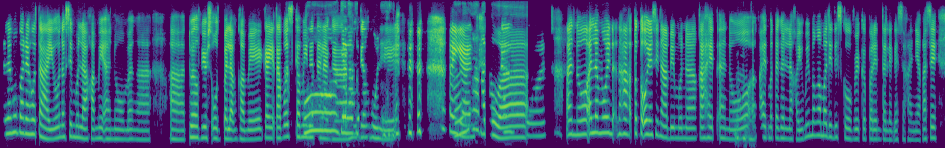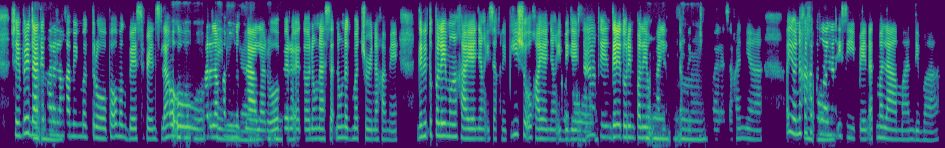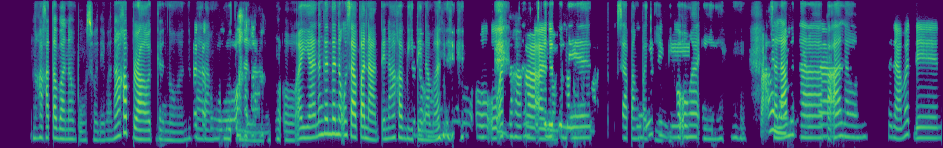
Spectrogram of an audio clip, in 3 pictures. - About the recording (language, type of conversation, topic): Filipino, unstructured, Ano ang pinakamalaking sakripisyong nagawa mo para sa pag-ibig?
- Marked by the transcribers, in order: tapping; laugh; laugh; chuckle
